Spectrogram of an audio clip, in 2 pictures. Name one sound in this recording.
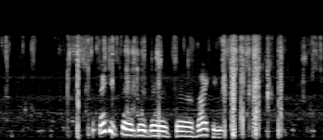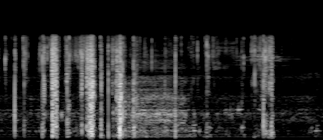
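Plastic wrappers crinkle and rustle as hands handle them.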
